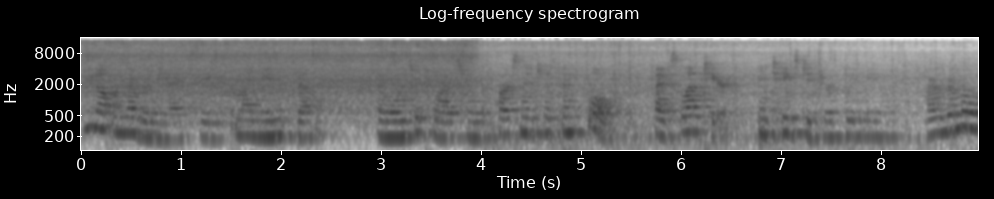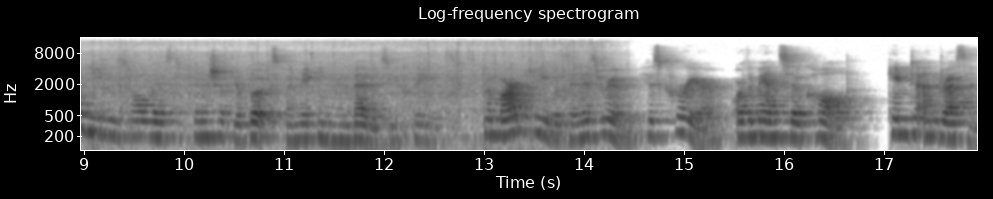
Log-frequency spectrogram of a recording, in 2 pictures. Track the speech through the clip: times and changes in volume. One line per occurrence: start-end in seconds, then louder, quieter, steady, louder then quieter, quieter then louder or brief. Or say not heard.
0.0-17.9 steady.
